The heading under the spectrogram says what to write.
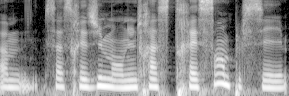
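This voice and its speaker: In a very clean recording with a silent background, a woman has an ordinary speaking voice at medium pitch, the sound dry and close with no echo. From Lebanon. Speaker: image and identity coach, entrepreneur. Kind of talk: interview.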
